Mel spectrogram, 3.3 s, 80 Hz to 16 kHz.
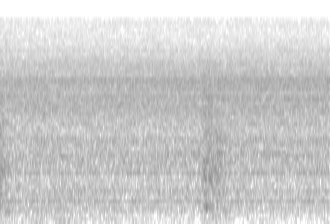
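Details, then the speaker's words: Flashforge Adventurer 5M Pro CoreXY 3D printer at maximum speed, 200–300 mm/s, all fans 100%, measured one meter away: about 48 dB, maybe rising to about 53 dB on rapid moves; soft fan rush, faint motor hum, loud motherboard cooling fan; normal operation. "we're looking at 48 decibels maybe leaping up to 53-ish decibels when it does one of those rapid moves I will say I'm a little bit disappointed in how loud that motherboard cooling fan is"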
